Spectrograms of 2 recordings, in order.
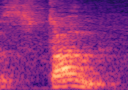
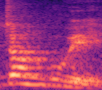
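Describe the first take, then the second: First: The word ends without a final vowel sound. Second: The word ends with an extra pronounced vowel syllable. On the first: The speaker calls it right. "U E and E are silent there" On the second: The speaker calls it wrong. "because there is U E there at the end"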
